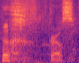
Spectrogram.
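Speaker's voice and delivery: muttered disgusted ugh; breathy, grossed-out grumble under the breath; annoyed ugh. Real, not acted. Bad pull in dungeon run.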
